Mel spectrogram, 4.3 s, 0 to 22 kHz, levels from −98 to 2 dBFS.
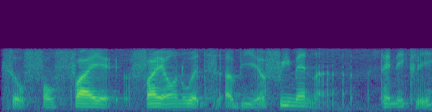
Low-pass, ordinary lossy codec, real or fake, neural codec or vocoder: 3.6 kHz; none; real; none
